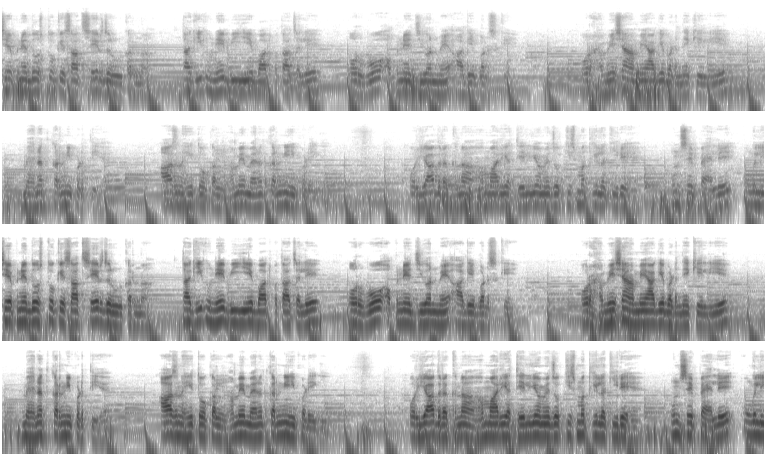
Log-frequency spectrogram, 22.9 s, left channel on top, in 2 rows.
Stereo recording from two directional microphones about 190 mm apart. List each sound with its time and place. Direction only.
0.0 s a man's voice: 45° right (ahead or behind)
2.6 s a man's voice: 45° right (ahead or behind)
8.7 s a man's voice: 50° right (ahead or behind)
13.8 s a man's voice: 45° right (ahead or behind)
17.6 s a man's voice: 50° right (ahead or behind)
